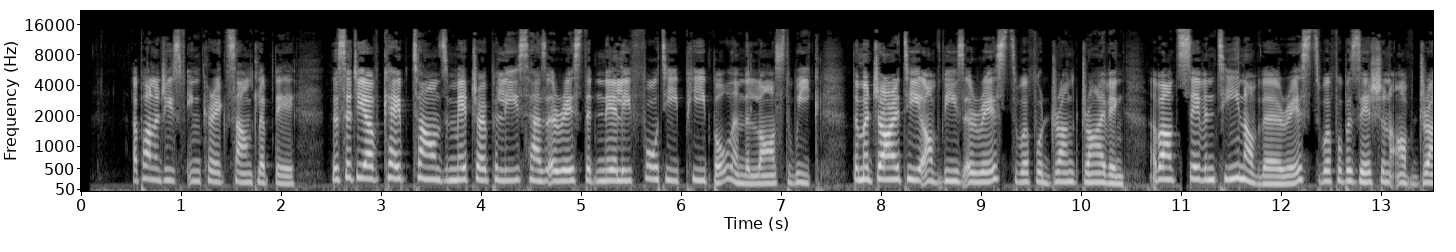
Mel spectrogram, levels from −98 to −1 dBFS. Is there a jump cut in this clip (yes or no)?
yes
